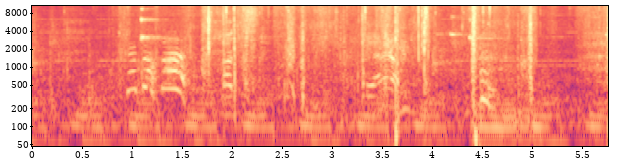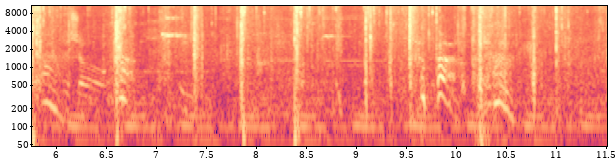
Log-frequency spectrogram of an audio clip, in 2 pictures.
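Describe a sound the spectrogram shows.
Heavy punches thud in a close struggle.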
